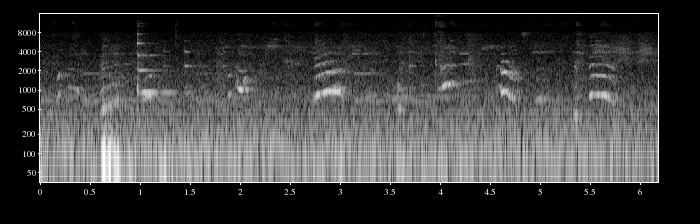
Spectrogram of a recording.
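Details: Australian white-backed magpie family, visiting daily and coming up to the back door demanding food, give clear, fluty, arching whistles, several overlapping and bell-like, a note every half second or so, over a low rumble.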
